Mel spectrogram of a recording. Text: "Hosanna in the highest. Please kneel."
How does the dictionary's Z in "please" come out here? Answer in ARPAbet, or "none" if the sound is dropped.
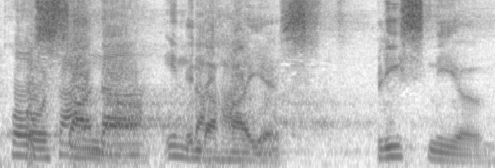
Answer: S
